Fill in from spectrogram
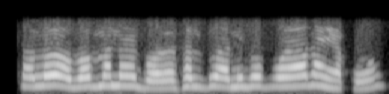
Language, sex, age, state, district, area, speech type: Assamese, female, 60+, Assam, Darrang, rural, conversation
